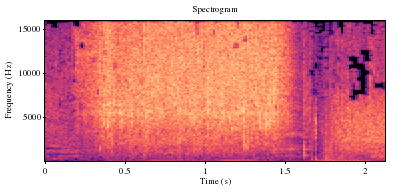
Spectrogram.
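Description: A loud, steady hiss like sizzling as an ear of corn heats in a fire, its kernels about to pop. A low thump follows near the end.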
